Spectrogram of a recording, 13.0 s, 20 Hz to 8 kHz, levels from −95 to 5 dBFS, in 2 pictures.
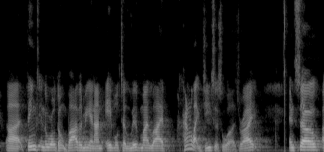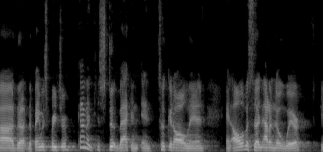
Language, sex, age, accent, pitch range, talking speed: English, male, 30-49, American, 130-165 Hz, 220 wpm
